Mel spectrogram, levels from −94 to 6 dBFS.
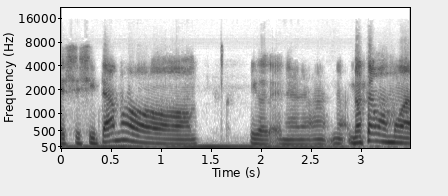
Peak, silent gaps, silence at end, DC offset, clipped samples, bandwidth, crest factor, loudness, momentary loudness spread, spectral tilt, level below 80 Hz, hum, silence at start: -4 dBFS; none; 0 s; under 0.1%; under 0.1%; 10 kHz; 14 dB; -19 LUFS; 8 LU; -6 dB/octave; -26 dBFS; none; 0 s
